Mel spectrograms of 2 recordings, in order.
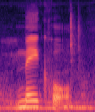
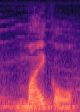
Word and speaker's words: Mayckol: Guapi Maykol. – Okay. – Maykol Guapi. – Somewhat close. It's actually Michael Guaype. – Not close. – In my defense, his name is spelled M-A-Y-C-K-O-L.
